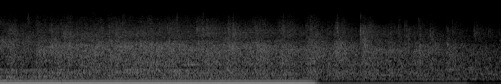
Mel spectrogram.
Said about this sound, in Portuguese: Salva de palmas para Jesus.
